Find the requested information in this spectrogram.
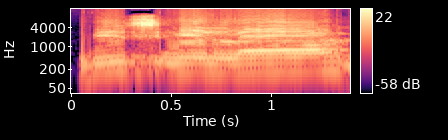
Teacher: lamnya lam jalalah dibaca tartik karena huruf sebelumnya berharokat kasroh. Ya, kemudian lahnya panjang 2 harokat namanya matobai.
